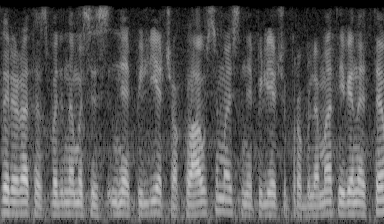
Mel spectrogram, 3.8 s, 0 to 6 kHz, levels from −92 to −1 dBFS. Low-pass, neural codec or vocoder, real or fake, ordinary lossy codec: 5.4 kHz; vocoder, 44.1 kHz, 128 mel bands every 512 samples, BigVGAN v2; fake; AAC, 32 kbps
